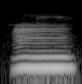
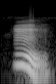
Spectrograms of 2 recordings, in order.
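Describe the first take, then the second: First: The pitch stays high and level. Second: The pitch falls sharply from high to low. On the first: "flat tone is like" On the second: "fourth is"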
